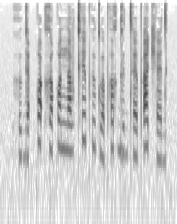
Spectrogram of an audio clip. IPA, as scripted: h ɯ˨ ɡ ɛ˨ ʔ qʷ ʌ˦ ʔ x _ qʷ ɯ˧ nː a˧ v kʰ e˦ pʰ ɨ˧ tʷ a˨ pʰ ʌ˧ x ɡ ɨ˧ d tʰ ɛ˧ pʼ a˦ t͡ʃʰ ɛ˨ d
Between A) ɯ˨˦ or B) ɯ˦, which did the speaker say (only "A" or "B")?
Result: A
